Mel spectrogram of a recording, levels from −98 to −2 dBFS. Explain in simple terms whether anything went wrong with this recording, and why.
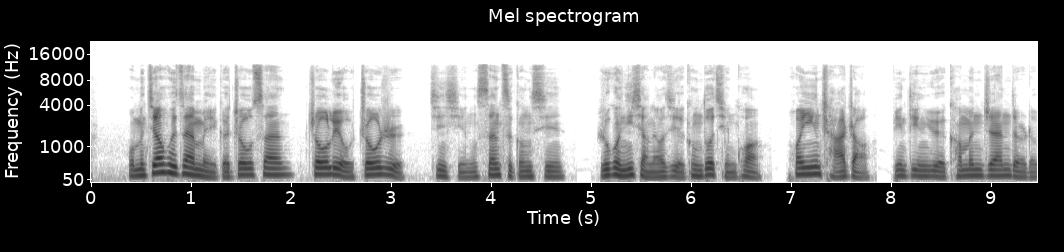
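Nothing went wrong that I could hear: the speech comes across as you'd expect from an ordinary online call, and no problems stood out on listening.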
